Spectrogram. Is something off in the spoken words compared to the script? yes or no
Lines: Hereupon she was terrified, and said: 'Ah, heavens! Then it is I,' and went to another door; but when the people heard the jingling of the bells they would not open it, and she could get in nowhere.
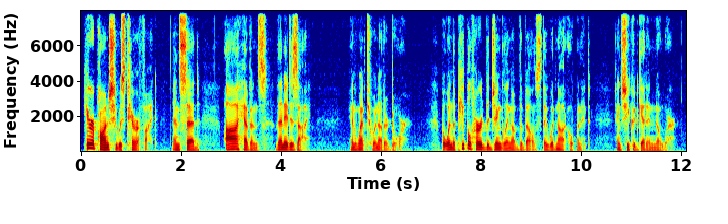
no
